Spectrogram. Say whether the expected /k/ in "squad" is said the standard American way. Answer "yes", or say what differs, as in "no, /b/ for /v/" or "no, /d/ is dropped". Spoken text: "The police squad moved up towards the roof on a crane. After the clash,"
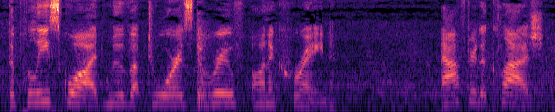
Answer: yes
